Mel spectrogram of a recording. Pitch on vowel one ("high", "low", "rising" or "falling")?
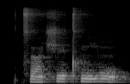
low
